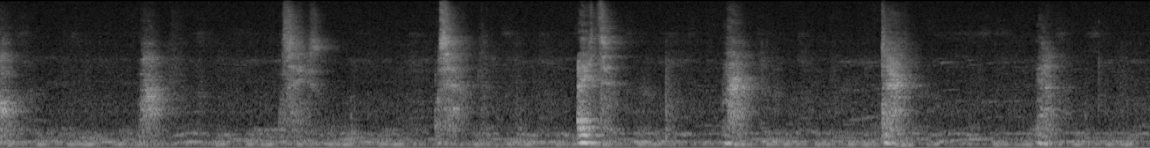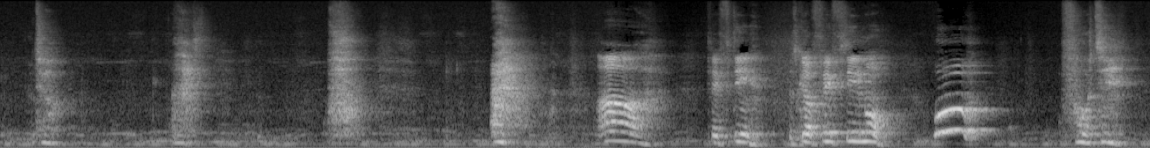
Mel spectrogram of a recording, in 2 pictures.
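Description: A man breathes out hard in short, regular bursts.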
